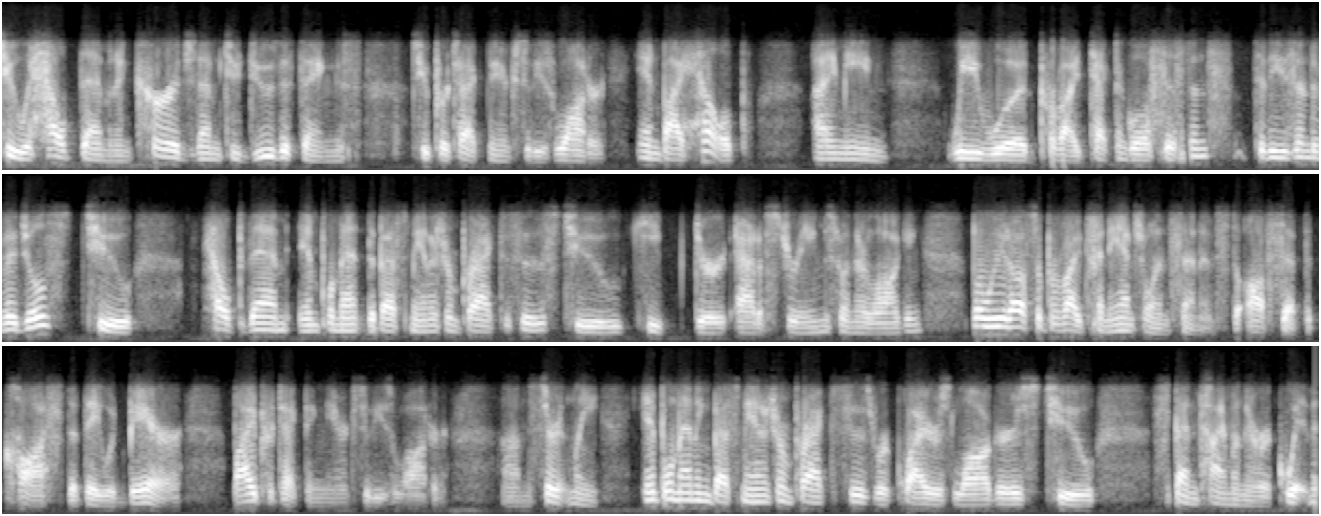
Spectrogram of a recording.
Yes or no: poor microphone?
no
